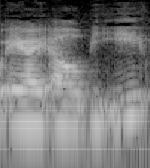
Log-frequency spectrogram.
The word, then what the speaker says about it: Ailbe: The next name is Ailbe, and it means white hawk. intelligent or noble, and is pronounced Ailbe, or Ailbe, Ailbe. So it can be spelt with or without a H in it, so A-I-L-B-E or A-I-L-B-H-E.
